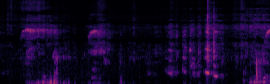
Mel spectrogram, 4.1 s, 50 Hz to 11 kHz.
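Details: Young Presa Canario pups at 100 days old at play, giving rough low grunting growls and brief squeaky yelps in short bursts about every second, with faint rustling between.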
